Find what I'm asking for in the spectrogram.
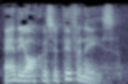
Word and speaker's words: Antiochus Epiphanes: We can identify the little horn from history as Antiochus, and I know Simeon pronounced it differently, but I'll give it to you as I've always heard it, Antiochus Epiphanes, who was alive and ruled from 178 BC to 164 BC.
